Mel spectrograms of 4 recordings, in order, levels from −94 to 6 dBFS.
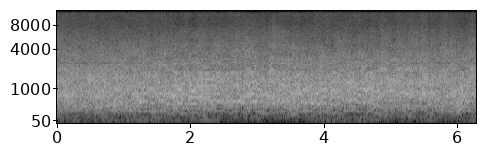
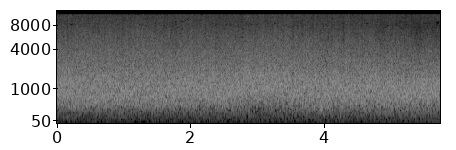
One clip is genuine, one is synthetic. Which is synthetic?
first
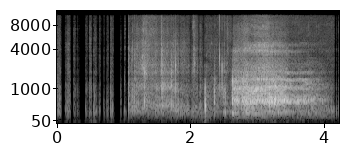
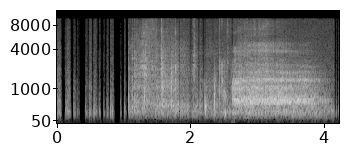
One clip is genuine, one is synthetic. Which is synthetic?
first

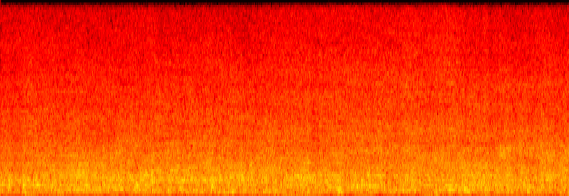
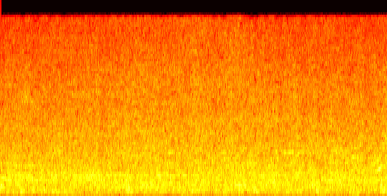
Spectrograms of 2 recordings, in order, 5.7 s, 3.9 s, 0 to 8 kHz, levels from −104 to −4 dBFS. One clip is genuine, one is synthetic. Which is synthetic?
first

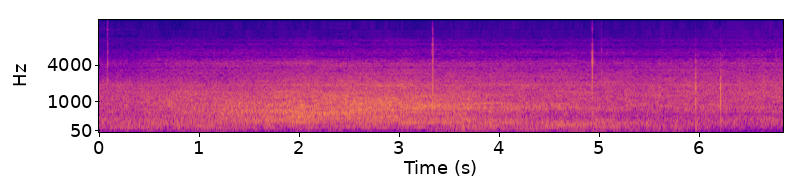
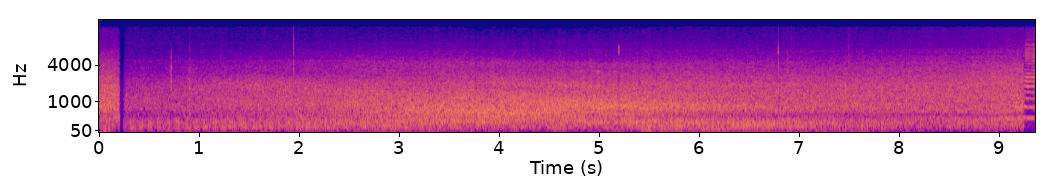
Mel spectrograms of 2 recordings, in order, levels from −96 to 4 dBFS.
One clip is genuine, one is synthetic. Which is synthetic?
first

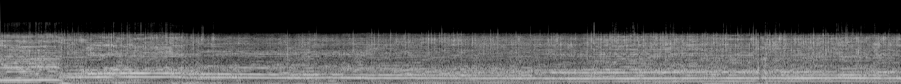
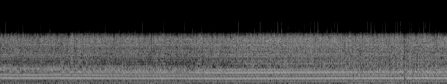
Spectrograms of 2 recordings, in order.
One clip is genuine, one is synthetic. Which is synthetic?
first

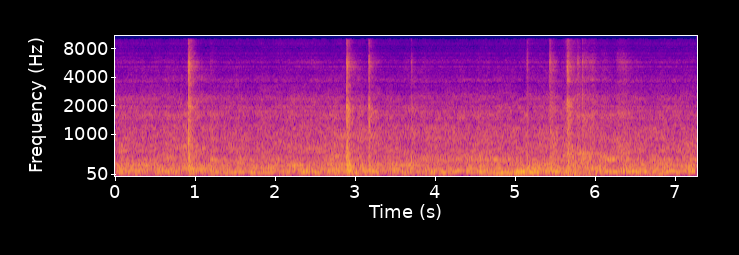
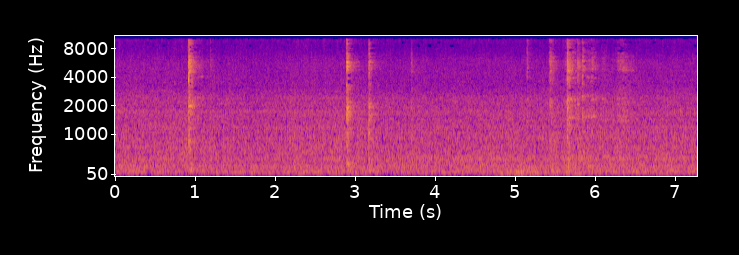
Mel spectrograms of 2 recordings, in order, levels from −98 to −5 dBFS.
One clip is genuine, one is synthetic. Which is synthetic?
first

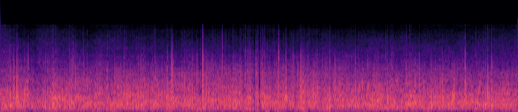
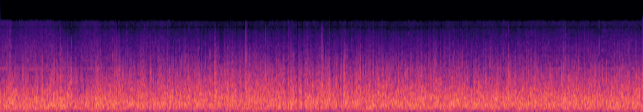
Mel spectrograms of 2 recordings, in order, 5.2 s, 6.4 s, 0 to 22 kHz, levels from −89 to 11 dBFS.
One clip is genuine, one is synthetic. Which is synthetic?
first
